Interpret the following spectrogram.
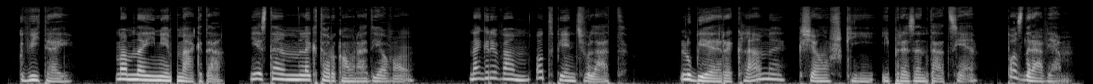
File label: polish female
